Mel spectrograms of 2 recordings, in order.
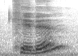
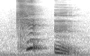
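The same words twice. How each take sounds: First: The middle T sound is clearly pronounced. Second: The middle T sound is dropped completely. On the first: The speaker calls it wrong. "it sounds a little bit too much like like child, like kid" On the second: The speaker calls it right. "there's no T, there's no D sound, nothing"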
